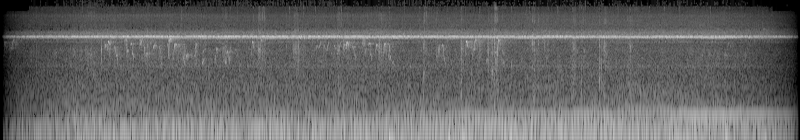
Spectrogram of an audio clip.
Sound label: ko phangan hills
